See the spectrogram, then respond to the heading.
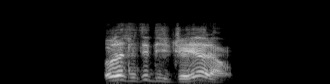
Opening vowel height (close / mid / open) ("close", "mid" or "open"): close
